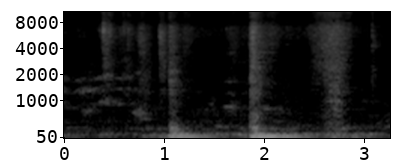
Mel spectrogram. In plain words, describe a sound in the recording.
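A wooden door thumps and rattles.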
